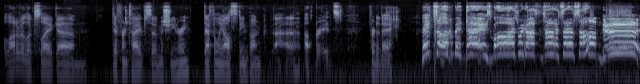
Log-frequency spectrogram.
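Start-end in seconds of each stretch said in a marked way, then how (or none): 8.5-12.8 very high, loud, slow barker-style yelling. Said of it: "As he just starts yelling".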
